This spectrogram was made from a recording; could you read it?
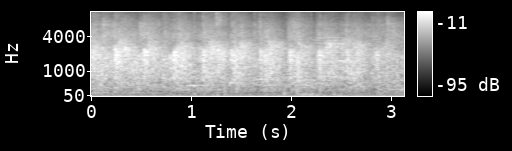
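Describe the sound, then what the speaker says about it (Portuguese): A church congregation claps steadily in applause at a gospel service, a dense and fairly even patter of many hands throughout. "aplauda Jesus pela vida da pregadora"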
